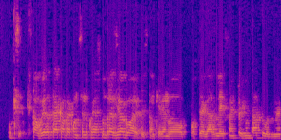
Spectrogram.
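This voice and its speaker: Talking very fast with hardly any pauses, a man uses a fairly high pitch, fairly even intonation and very even loudness, with audible room echo. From Brazil, Santa Catarina (Joinville); Santa Catarina, Brazil. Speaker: political movement spokesman, live show host. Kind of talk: casual live-stream interview. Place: home room. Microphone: video call.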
